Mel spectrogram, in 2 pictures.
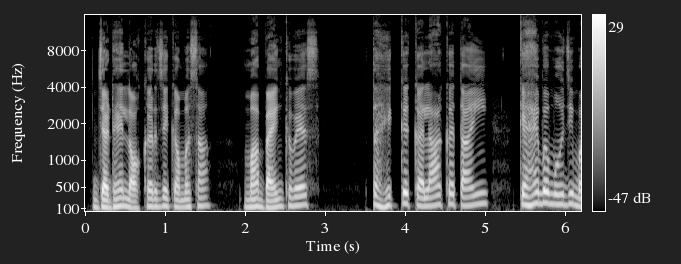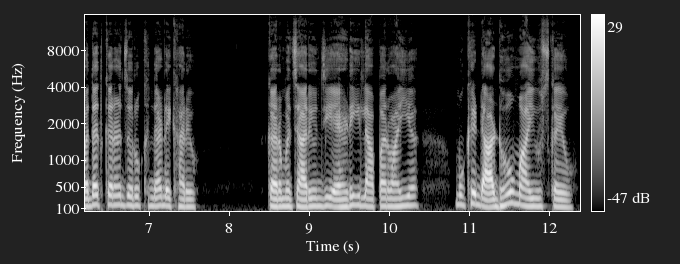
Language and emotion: Sindhi, sad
